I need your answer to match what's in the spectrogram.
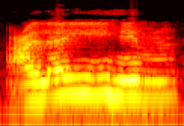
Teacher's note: کو اپنے صحیح مخرج سے ادا کرنا ہے آپ نے، علی، یا لینا ہے، نرمی سے ادا کریں گے، یا ساکن سے پہلے زبر ہے ، علیہم، میم ساکن کا اظہار ہے، جلدی پڑھیں گے، ہم،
